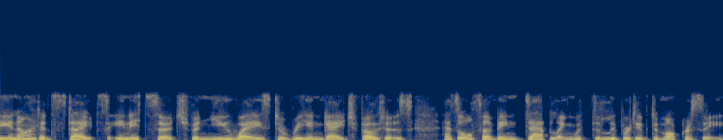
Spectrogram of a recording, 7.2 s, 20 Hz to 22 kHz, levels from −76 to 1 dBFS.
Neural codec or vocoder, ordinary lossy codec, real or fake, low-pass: vocoder, 22.05 kHz, 80 mel bands, HiFi-GAN; Opus, 24 kbps; fake; 7.2 kHz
